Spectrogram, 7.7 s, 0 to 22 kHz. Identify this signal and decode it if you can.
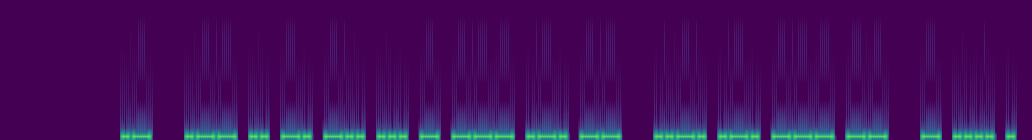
Morse code, heard as a keyed tone, about 30 wpm, 700 Hz. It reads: A WINDSTORM FROM THE
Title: A Sound Of Thunder 30wpm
